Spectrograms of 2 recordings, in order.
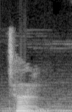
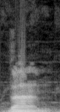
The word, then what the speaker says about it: than: From the speech we see that the non-Roma pronounce this word as tan, without the letter h, and not as the Roma, than.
